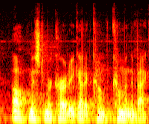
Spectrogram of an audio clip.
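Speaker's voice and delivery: mock grave, low, very serious, dead-serious tone. Retelling how the store manager called them to the back: imitating a very serious manager. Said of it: "The manager is very serious".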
